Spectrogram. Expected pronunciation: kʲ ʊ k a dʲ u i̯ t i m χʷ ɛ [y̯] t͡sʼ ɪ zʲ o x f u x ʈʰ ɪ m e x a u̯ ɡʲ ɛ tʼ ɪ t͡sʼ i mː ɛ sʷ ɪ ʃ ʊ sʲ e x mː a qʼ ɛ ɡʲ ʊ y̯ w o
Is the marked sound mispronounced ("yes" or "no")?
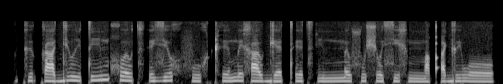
yes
